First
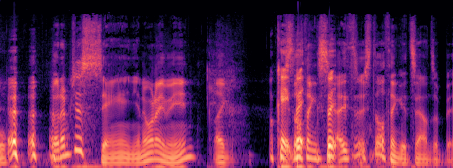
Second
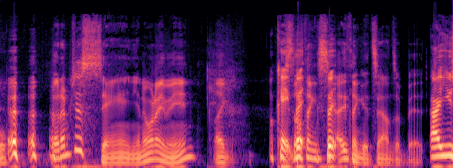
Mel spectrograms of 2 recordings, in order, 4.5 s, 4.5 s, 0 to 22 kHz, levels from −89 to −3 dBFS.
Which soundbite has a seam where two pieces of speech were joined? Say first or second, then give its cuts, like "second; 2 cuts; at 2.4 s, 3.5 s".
second; 1 cut; at 3.5 s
